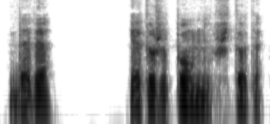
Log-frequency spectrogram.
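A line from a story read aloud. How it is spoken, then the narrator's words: Timid. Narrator (Russian): робко отвечала Соня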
